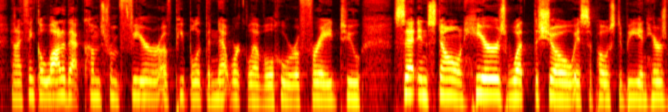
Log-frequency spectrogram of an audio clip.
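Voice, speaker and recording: A medium-pitched woman at a moderate pace, flat and monotone in intonation, with hardly any pauses. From Los Angeles, US. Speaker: TV producer. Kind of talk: casual chat.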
